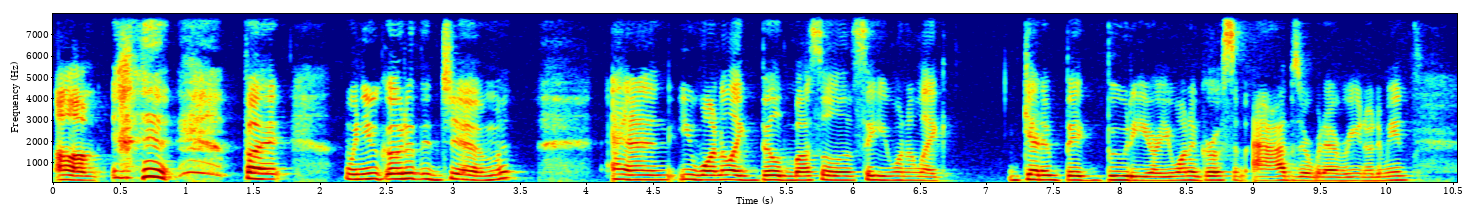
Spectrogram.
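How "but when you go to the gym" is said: slow, high-pitched speech, laughing, self-amused. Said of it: "sorry, I'm laughing at myself".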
